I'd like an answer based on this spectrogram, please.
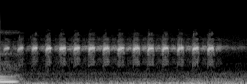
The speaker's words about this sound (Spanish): ¿Es posible que haya sido porque me dormí escuchando un concierto de ranas?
